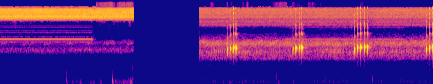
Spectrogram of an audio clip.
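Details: Schlegel's green tree frog that comes to an aquarium tank every day to call. After an opening stretch of hiss and a silent gap, four short rattling trains of rapid pulses repeat about once a second over a steady background hiss.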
